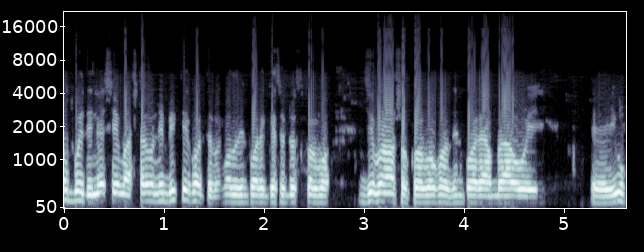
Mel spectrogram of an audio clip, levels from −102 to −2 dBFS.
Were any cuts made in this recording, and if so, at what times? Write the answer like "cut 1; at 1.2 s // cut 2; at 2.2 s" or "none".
cut 1; at 1.5 s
